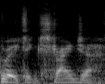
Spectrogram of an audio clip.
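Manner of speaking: quiet, low, soft drawl. Showing the voice just used for a game merchant: Resident Evil 4 shopkeeper voice. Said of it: "my Resident Evil four shopkeeper voice".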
